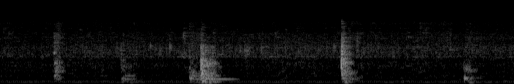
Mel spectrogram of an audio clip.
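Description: Albanian-style liver fries in a pan, giving a soft steady sizzle. A spoon stirs it in several separate scrapes and clacks, spaced a second or so apart.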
